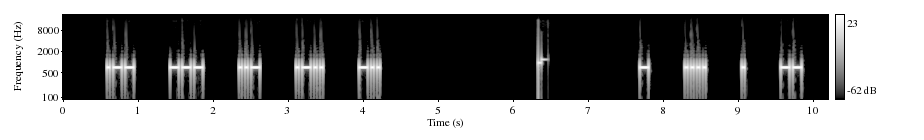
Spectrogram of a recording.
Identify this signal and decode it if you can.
Morse code, heard as a keyed tone, about 30 wpm, spaced as for 14 wpm, 690 Hz. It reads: WOULD THEM
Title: 4x Character Spacing - Top 100 Words - 30wpm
